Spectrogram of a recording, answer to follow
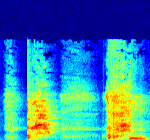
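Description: Two loud, short vocal bursts from a woman, about a second apart.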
